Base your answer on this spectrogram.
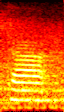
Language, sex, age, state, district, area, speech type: Bodo, female, 18-30, Assam, Chirang, urban, spontaneous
